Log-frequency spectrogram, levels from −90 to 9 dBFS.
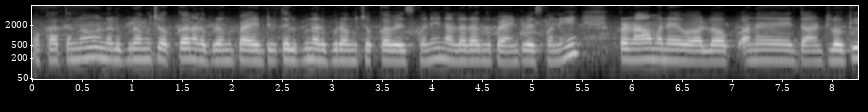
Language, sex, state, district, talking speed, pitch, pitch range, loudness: Telugu, female, Andhra Pradesh, Guntur, 140 wpm, 180 Hz, 175-190 Hz, -18 LUFS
